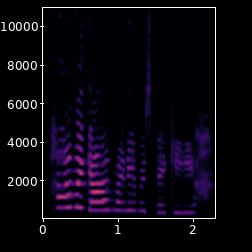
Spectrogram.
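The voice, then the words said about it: Imitating a woman's voice. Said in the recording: “talk like a woman”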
